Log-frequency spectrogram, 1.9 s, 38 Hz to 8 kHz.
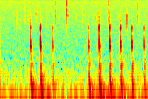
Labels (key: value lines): label: biophony, knock
recorder: SoundTrap 300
